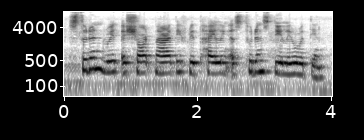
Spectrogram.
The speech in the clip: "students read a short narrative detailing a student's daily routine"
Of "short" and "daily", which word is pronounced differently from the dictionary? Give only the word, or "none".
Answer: none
